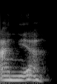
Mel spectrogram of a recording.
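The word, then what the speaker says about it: Aine: um yes and then there's aim a-i-n-e and it is pronounced anya or anya yes there are lots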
